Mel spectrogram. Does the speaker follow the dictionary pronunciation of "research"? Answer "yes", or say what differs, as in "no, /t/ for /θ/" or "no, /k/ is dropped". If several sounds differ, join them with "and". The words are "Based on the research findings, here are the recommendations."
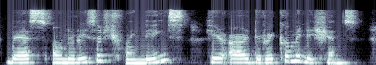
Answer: yes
